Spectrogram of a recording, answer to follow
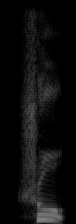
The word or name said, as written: shu1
